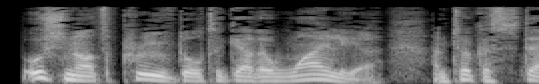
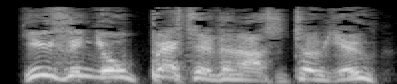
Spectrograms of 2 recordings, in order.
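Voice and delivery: high, raised orc bellow; belligerent shout; 8 semitones higher, 4 dB louder than usual. A narrator's reading. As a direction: shout it as a brutish challenge. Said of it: "he shouted belligerently".

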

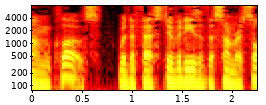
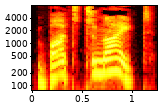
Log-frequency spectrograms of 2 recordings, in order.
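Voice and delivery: showman announcer; 9 semitones higher, 5 dB louder, much slower than usual. A narrator's reading. Announcer continues speech.

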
